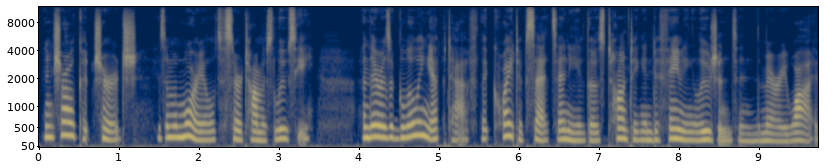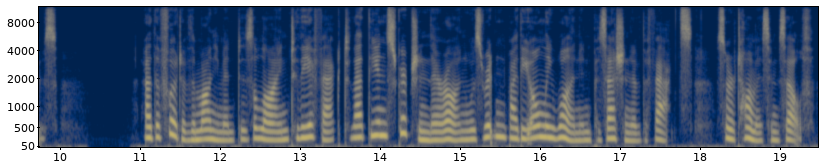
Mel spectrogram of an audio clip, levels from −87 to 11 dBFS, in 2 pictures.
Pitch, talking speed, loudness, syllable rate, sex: 225 Hz, 185 wpm, -18 LUFS, 5.5 syllables/s, female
